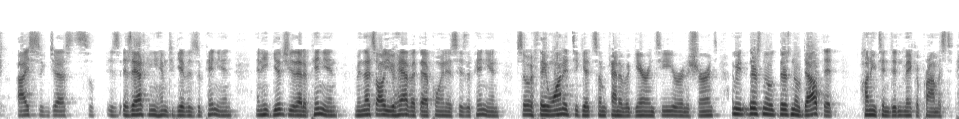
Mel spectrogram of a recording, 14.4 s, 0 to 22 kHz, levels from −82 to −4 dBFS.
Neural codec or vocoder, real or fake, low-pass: none; real; 7.2 kHz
